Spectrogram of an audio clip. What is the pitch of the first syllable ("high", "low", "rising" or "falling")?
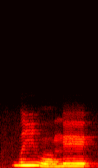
high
